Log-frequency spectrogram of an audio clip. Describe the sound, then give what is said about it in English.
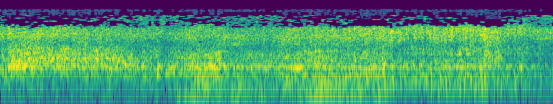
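A car engine revs loudly and pulls away with several passengers aboard, its drone holding steady throughout, with a brief rising tone in the middle and faint voices and laughter underneath. “It's my car. Do you like going fast, girls?”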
